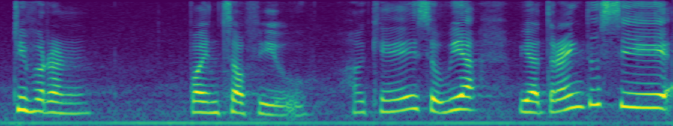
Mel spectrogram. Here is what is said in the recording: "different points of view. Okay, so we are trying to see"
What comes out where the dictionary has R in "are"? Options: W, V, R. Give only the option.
W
